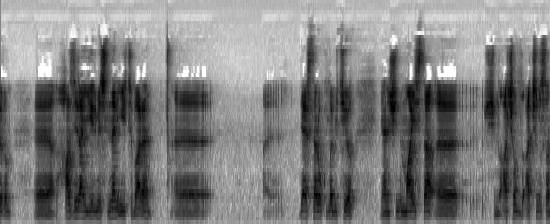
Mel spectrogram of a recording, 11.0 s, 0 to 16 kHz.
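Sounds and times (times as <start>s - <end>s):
man breathing in: 7.1s - 7.6s.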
